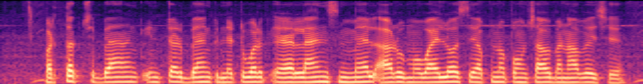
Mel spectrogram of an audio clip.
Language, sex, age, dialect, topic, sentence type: Maithili, male, 25-30, Angika, banking, statement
